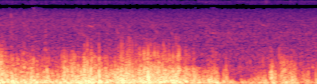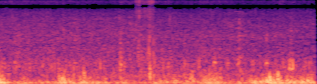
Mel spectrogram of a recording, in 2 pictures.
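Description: Wind buffeting the microphone, a loud low rumble for about the first two seconds that then dies down to a faint background.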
